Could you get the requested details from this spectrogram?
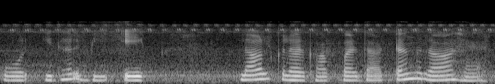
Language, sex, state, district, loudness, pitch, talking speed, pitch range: Hindi, female, Uttar Pradesh, Saharanpur, -16 LUFS, 195 Hz, 135 wpm, 190-215 Hz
